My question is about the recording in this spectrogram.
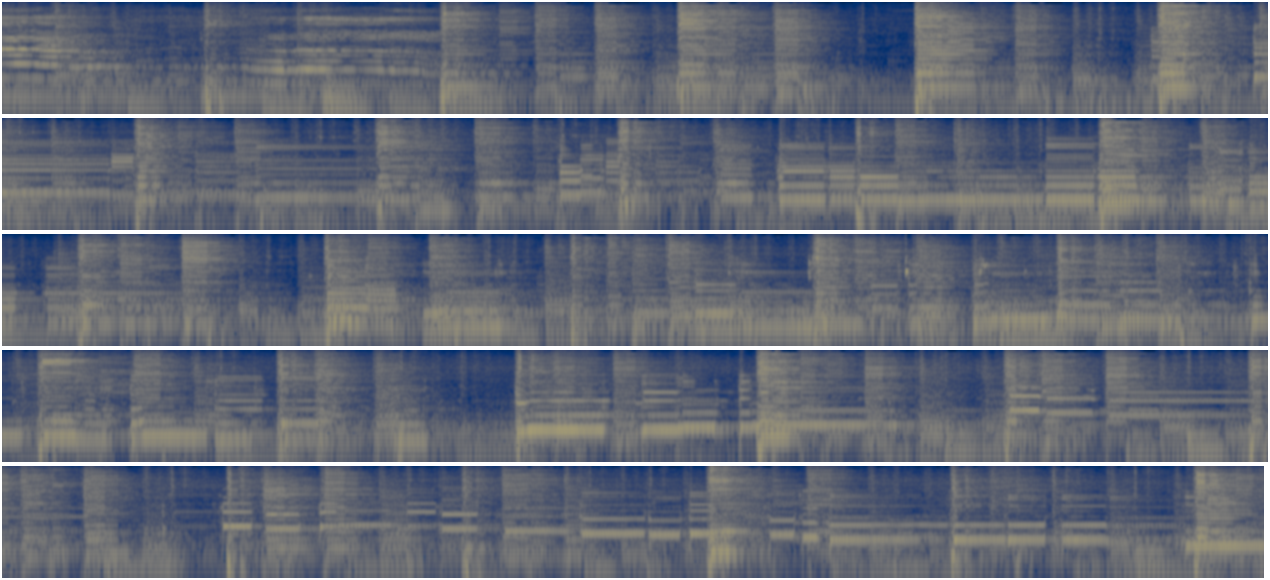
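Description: Acoustic guitar strumming together with an electric guitar playing melodic lines: an instrumental passage of the song, with no singing.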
